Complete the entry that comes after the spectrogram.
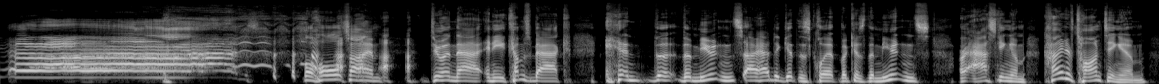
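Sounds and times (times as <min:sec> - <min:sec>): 
Mum-Ra blood-curdling painful scream: 0:00.0 - 0:03.2
laughter: 0:01.6 - 0:05.0
speech: 0:03.0 - 0:11.5.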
